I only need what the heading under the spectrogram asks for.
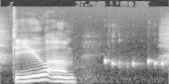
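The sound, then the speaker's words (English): A loud, drawn-out harmonic call sounds, then a series of short, evenly spaced bird calls repeats quietly outdoors. “Do you think that these birds like reggae?”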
